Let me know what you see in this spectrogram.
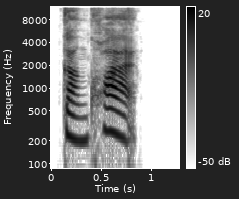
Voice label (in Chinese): "赶快", Chinese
